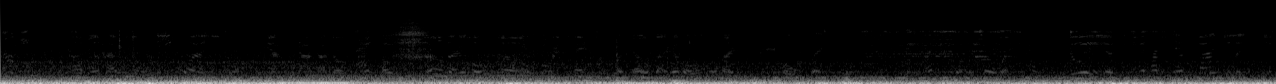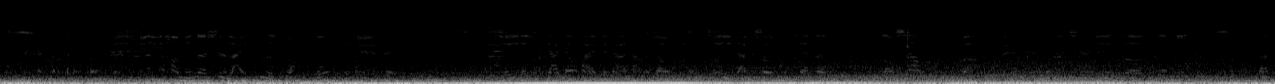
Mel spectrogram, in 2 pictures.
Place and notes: beijing, taxifahrt
beijing cityscape - taxi driving in the city is normal, because distances are far - this is one of 70.000 cabs driving around daily
project: social ambiences/ listen to the people - in & outdoor nearfield recordings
